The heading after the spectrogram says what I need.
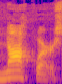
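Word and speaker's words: knackwurst: of broughtwurst sausage, and something called knock, which you think is spelled K N O C K, but it's actually K N A C K W U R S T.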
